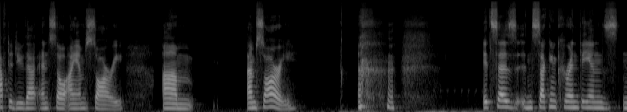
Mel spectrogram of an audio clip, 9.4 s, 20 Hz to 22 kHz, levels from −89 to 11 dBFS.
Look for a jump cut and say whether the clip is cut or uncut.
uncut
